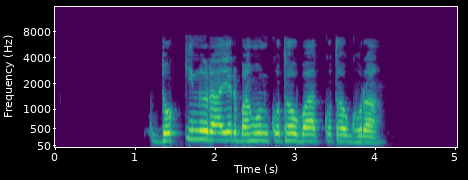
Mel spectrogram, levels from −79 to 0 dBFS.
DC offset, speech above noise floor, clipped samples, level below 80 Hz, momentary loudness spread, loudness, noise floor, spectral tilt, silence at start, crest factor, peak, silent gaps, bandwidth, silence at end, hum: under 0.1%; over 75 dB; under 0.1%; -62 dBFS; 7 LU; -16 LUFS; under -90 dBFS; -6 dB/octave; 1.2 s; 16 dB; -2 dBFS; none; 7.4 kHz; 0.95 s; none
